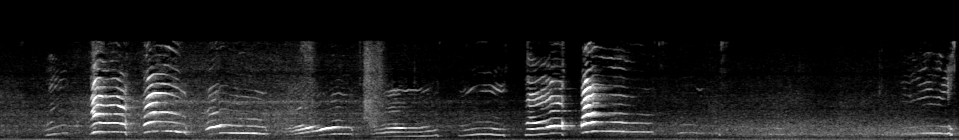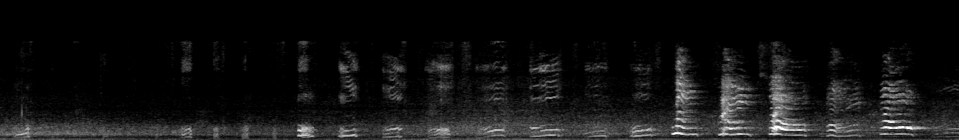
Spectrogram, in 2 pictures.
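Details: Puppy crying for their mother: a burst of high, curving whines early on, then scattered short squeaks and yips over a steady low background hum.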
